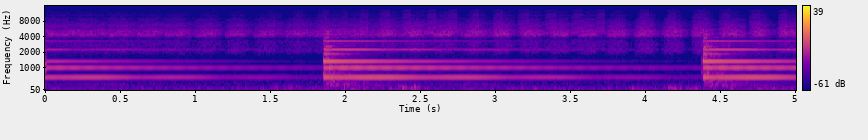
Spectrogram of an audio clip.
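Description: A single church bell tolling slowly, struck twice about two and a half seconds apart, each stroke ringing out and fading before the next.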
